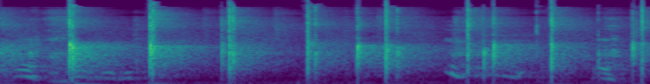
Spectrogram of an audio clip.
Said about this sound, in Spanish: ¡Muy bien! Un aplauso.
